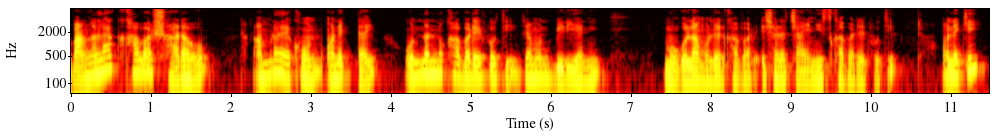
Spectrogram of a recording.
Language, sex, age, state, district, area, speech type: Bengali, male, 30-45, West Bengal, Howrah, urban, spontaneous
